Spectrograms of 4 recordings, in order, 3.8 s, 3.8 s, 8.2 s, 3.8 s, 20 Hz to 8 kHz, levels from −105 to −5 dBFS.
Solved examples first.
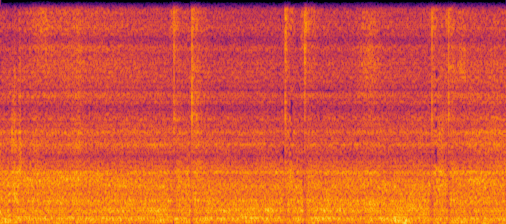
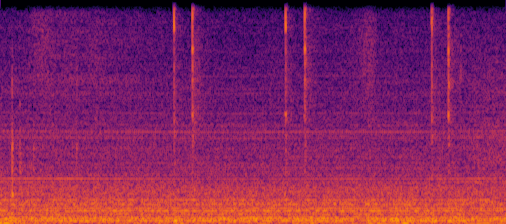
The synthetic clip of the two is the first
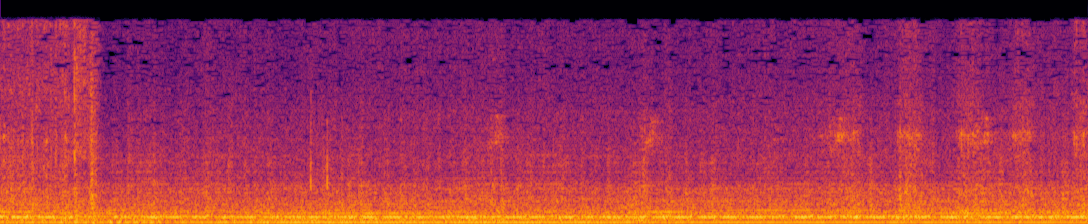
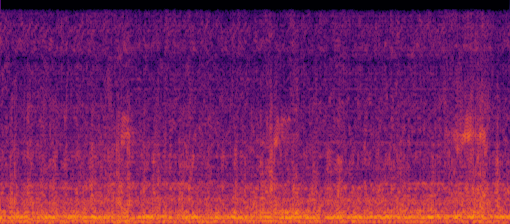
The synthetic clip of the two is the second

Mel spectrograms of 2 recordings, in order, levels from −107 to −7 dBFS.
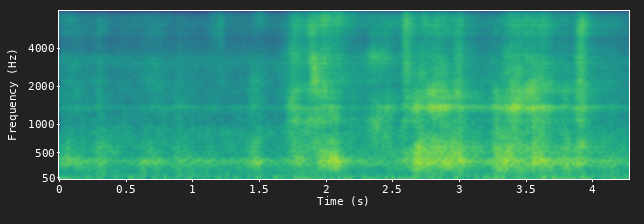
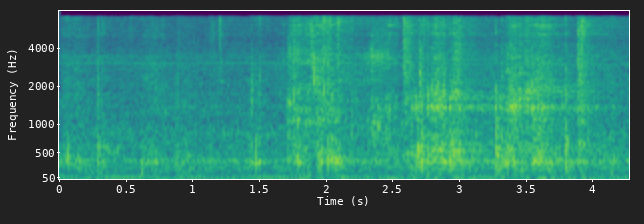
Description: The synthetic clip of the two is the first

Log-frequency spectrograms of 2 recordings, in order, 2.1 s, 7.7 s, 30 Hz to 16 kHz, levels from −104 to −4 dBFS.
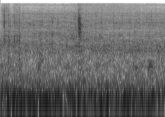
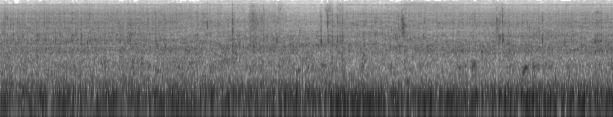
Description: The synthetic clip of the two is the first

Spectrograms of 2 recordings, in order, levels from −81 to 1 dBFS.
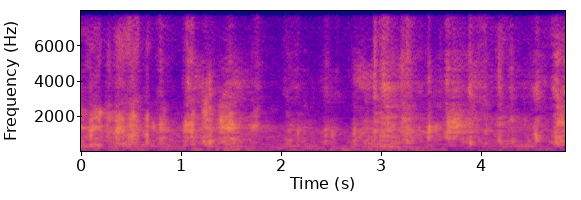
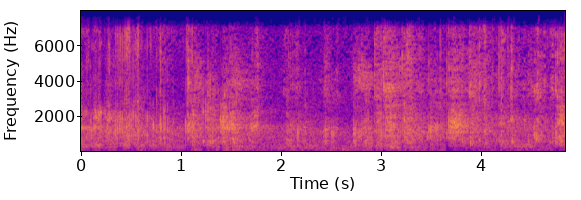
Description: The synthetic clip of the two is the first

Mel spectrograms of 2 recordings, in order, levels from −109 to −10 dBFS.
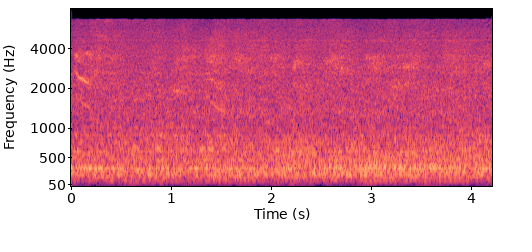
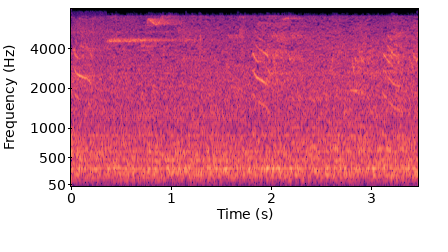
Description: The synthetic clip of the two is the first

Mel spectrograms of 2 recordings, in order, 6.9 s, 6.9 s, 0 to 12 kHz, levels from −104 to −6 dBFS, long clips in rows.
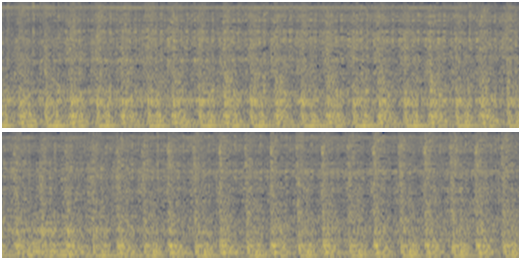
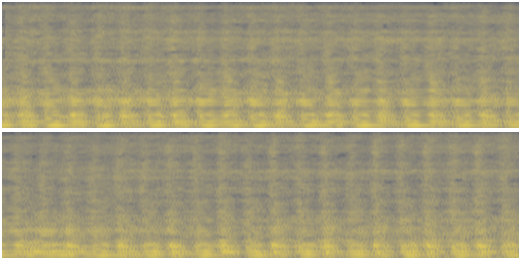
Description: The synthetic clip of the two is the second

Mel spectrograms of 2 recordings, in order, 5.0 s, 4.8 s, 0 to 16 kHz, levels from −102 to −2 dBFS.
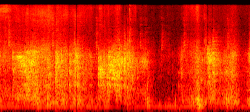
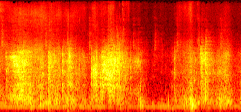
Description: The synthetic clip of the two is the second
